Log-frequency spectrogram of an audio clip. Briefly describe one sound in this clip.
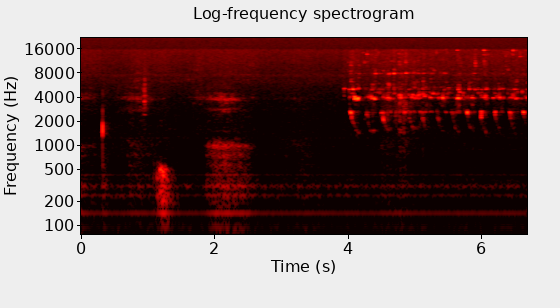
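Liquid swirls softly inside a glass flask.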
